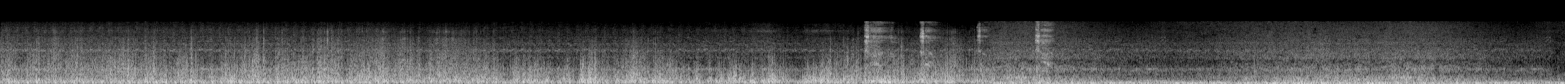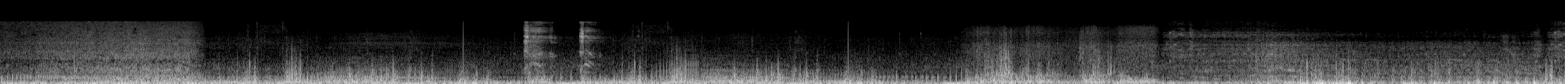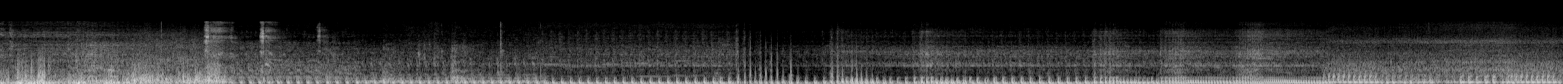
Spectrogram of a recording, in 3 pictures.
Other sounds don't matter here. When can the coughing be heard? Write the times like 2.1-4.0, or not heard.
8.6-10.6, 20.9-21.7, 33.3-34.5.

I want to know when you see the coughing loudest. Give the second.
9 s.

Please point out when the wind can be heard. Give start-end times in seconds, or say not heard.
0.0-33.5.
